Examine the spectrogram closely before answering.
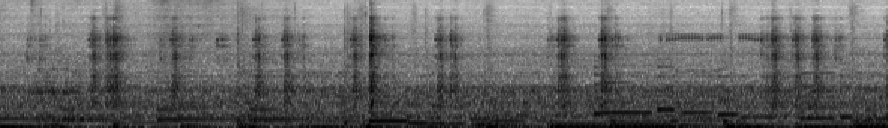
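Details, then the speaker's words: Unisys Aquanta CP PC at boot after repeated Windows XP install attempts: erratic chirping, shifting tones and scraping ticks from the hard drive, never settling into a steady spin; failing drive that reads badly and needs replacing. "oh my goodness that is bad so if you hadn't guessed that's the hard drive making that sound and it's actually a it's not working it doesn't read well"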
